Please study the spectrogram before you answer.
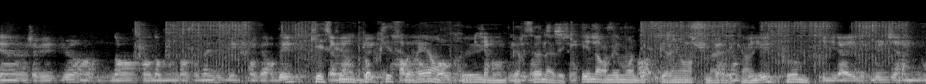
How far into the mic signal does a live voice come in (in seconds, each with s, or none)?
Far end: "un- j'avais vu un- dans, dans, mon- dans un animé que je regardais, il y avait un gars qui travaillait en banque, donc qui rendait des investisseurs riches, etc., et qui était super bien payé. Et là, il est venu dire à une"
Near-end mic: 3.1 s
